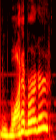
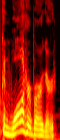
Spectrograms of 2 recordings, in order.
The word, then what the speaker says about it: Whataburger: it's just Whataburger Whataburger I know for some people pronounce it it sounds like Water Burger like ooh I love water in my Burgers so it's just like man what a burger look the H is an important letter you know it has a lot of when you when you pronounce it properly h has a lot of like oomph to it it's a it's just a such a forgotten letter in the English alphabet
